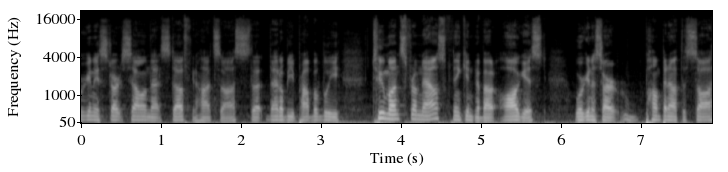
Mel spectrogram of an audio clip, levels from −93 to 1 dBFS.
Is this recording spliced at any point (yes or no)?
yes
